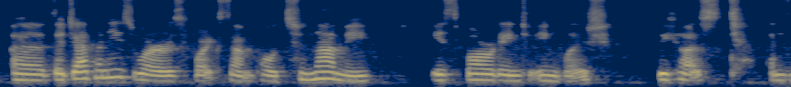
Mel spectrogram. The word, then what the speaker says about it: tsunami: english language and so usually speakers of the language would drop the initial consonant and only leave tsunami instead of pronouncing it as tsunami which is very difficult for the native speaker the language a second way to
